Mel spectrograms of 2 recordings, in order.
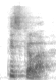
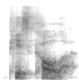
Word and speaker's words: piscola: throw it out here careful how you pronounce it i'm being very careful to say piscola because i don't think you want to call your drink with cola piss cola not good marketing not good marketing is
